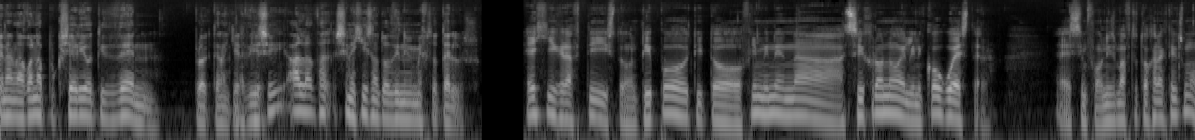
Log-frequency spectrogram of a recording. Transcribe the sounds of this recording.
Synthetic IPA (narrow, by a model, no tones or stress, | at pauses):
enɐnɐɣo̞nɐpukse̞ɾio̞t̪iðe̞n | pɾoci̥t̪enɐce̞ɾðisiɐlɐθɐsine̞çisinɐt̪oðinimexɾit̪ot̪e̞lo̞̰s | e̞çiɣɾɐft̪ist̪o̞̰nt̪ipo̞ot̪it̪o̞filmine̞enɐsixɾo̞no̞eliniko̞ɣwe̞st̪e̞̰ɾ̰ | siɱfo̞nizmeɐft̪ot̪oxɐɾɐk̚t̪iɾizmo̞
